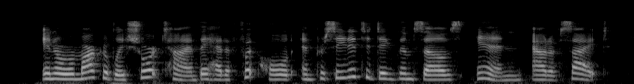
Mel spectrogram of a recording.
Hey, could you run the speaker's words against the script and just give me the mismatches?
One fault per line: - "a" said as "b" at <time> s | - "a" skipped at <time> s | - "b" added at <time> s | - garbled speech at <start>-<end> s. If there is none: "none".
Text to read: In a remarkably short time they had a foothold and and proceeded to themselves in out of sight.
- "and" skipped at 3.1 s
- "dig" added at 3.7 s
